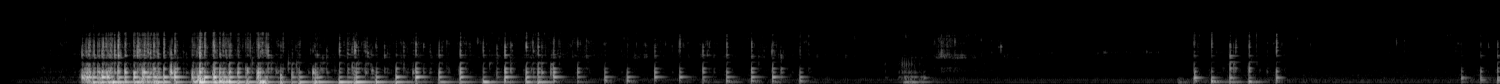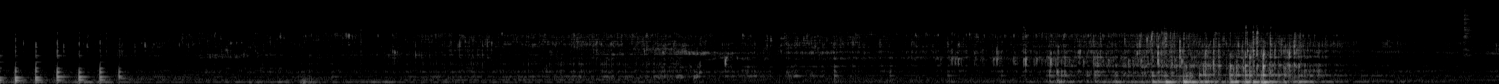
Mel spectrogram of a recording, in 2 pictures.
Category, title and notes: Sound effects > Objects / House appliances
Washing machine drain sound - water draininig
Recorder was over the plug that the washing machine drains to. You can hear water filling the pipes and then gurgling as it empties.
